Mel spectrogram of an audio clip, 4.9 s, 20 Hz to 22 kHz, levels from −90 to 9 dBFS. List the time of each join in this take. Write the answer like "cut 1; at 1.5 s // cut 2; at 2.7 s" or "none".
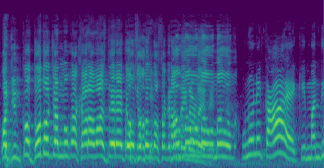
cut 1; at 3.5 s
